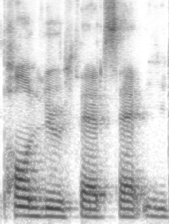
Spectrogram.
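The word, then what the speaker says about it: Πολυθερσεΐδης: Now notice in this word here, you've got the iota with not only an acute accent, but also the diacritic mark, the two dots, which tells you that that is a separate syllable. So therefore this word is Polytherseide, it's 6 syllables in total.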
